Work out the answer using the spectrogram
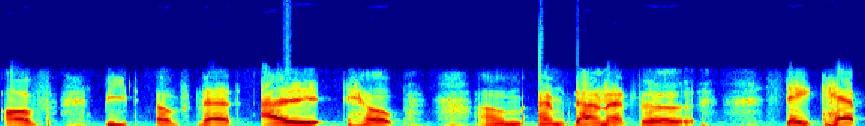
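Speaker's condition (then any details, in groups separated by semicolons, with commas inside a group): Cerebral palsy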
